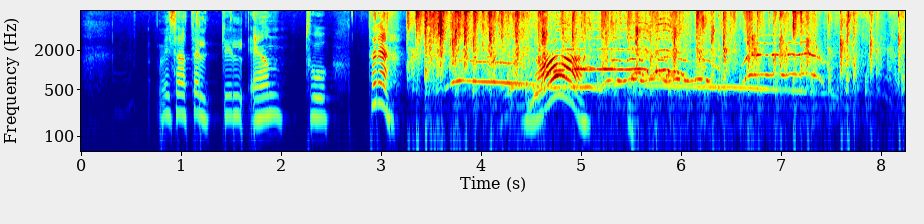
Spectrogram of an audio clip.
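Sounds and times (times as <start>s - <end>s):
speech: 0.8s - 3.4s, 4.4s - 5.8s
live audience clapping on command: 3.2s - 8.2s.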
